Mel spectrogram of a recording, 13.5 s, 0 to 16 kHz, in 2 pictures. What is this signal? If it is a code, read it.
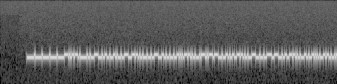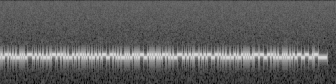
RTTY (50 baud, 170 Hz shift), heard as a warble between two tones, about 1280 Hz centre. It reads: 92719 19014 33972 91592 04706 65813 84089 64944 58389 77639 62993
